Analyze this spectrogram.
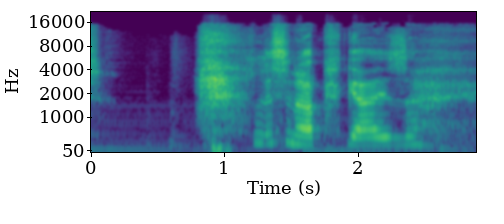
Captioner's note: sighs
